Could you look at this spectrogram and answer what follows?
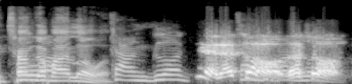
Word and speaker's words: Tagovailoa: Yeah, and next time I'll pronounce very good that name. Say Tagovailoa.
